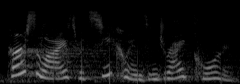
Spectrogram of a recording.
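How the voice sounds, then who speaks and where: A woman's voice: high-pitched, big pitch swings, normal speed. A young woman playing a cheerful, prim middle-aged crafter in a dramatic monologue, in an echoey hall. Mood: chirpy. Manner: bright, folksy, cheerfully prim. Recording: echoey hall, faint noise.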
